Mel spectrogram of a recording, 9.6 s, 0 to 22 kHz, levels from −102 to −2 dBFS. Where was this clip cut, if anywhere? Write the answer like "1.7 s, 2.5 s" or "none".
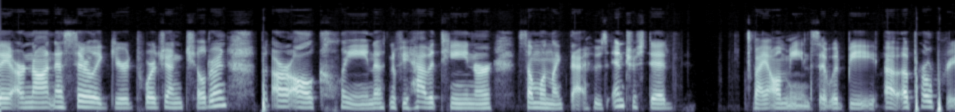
2.7 s, 3.8 s, 7.5 s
